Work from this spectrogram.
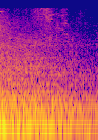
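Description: A Bombarda spell going off in Hogwarts Legacy, one short, dense blast with a low rumbling body that stays loud through the whole brief moment.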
